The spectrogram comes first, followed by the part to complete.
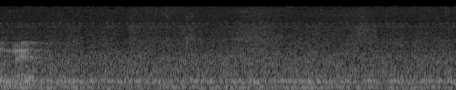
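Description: Faint steady room hum with no speech.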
